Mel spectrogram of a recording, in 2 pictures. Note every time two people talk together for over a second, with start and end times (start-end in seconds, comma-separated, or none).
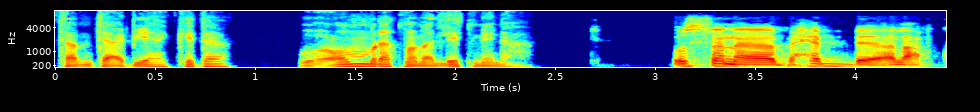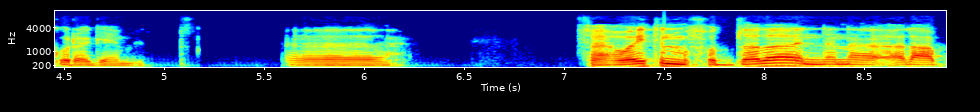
none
